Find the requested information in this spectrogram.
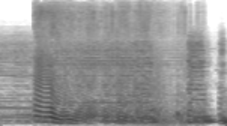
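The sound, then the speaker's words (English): A voice imitates a fart against a chair, a loud, buzzy, wobbling raspberry held for about a second and a half, with no other talking. “And he just like, he just farted. Like, listen. It was like up against the chair.”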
